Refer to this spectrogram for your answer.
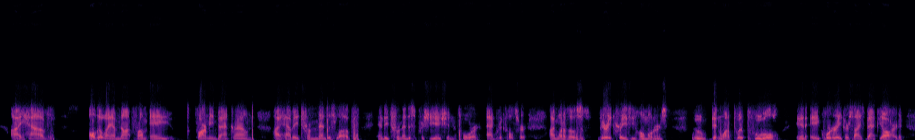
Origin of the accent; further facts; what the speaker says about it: Modesto, California, United States; I've always had it. I grew up with it in Modesto.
